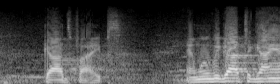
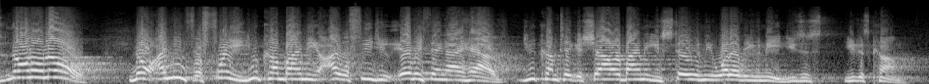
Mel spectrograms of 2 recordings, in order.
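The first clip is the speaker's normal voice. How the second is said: insistent shopkeeper; 8 semitones higher than usual. Retold or imitated. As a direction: press the offer eagerly. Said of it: "And he says".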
